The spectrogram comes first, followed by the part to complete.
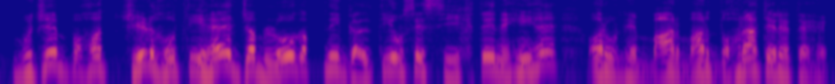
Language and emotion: Hindi, angry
